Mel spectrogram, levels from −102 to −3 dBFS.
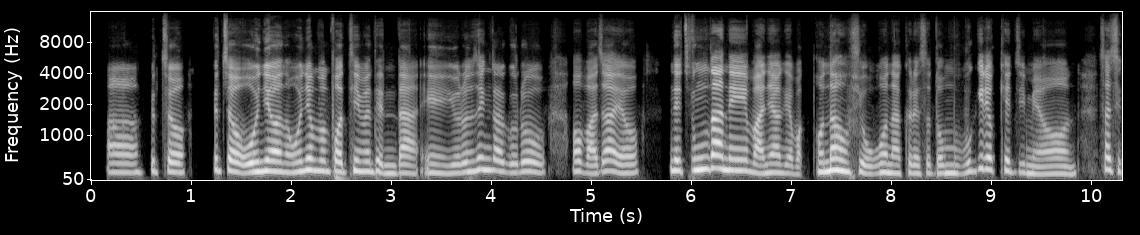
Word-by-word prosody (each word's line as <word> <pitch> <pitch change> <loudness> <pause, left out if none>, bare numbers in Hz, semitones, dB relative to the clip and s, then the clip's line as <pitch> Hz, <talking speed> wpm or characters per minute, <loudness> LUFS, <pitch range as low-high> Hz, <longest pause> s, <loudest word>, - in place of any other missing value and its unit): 아 195 -1 -3
그쵸. 205 -2 -2 0.3
그쵸. 225 -3 +2
'5 195 +3 +4
년, 215 -1 +5
5 200 +2 0
년만 230 -2 +3
버티면 215 0 +1
된다.' 180 -4 -2
예. 185 -2 -4
이런 190 +4 -2
생각으로. 215 -5 -1 0.2
어 220 0 -1
맞아요. 185 0 -1 0.3
근데 230 -1 +3
중간에 250 0 +5
만약에 185 -2 -1
막 155 -2 -8
번아웃이 215 -1 +4
오거나 180 +2 -1
그래서 175 0 -6
너무 175 +1 -2
무기력해지면 190 - -3 0.2
사실 250 -4 -2
205 Hz, 310 characters per minute, -21 LUFS, 180-225 Hz, 0.3 s, 년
